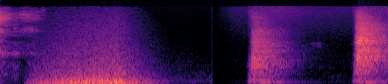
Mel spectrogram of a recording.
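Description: Construction banging as a contractor friend builds a temporary shoring support wall inside a house: a long, heavy, low rumbling thud, then two shorter, sharper knocks spaced about a second apart, with no talking.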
